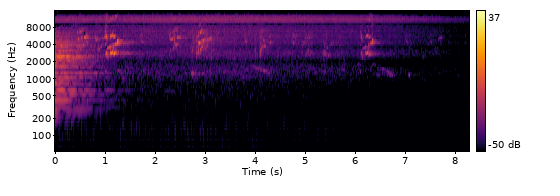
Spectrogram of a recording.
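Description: A held music chord fades out in the first second, leaving a faint ambience of scattered bird chirps over a low background hiss, which slowly fades away near the end.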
